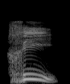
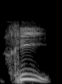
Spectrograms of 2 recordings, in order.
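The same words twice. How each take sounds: No difference in how they are said.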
